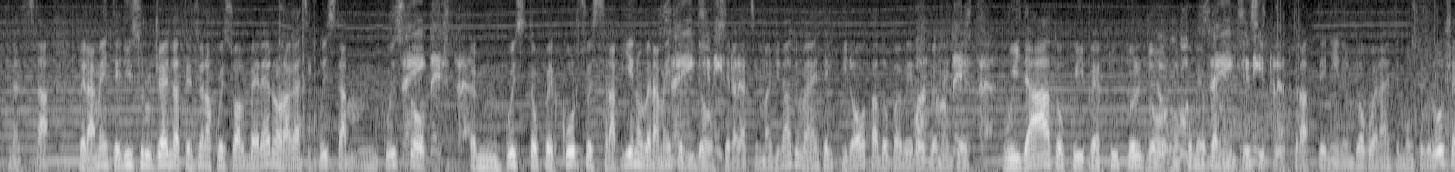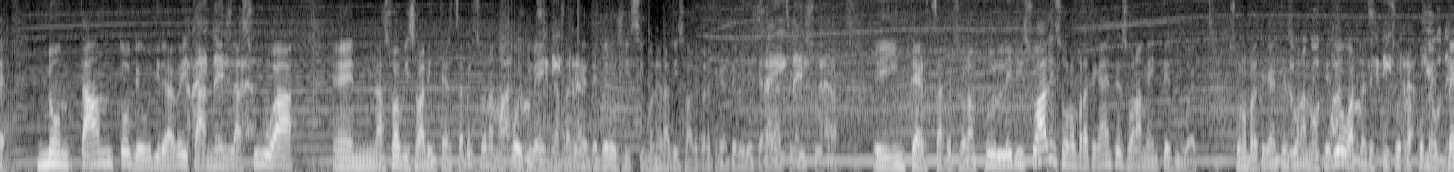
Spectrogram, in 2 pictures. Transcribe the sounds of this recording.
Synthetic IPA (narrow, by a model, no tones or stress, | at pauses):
t̪iːnasi̥st̪aveɾament̪ed̪ist̪ɾud͡ʒːɛnd̪oat̪ːenjoːneakwest̪oalbeɾɛnːoɾaɡat̪sːikwest̪akwest̪o | kwest̪operkorsoɛst̪ɾapːjɛːnoveɾament̪ed̪id̪ɔsiɾaɡat̪simːad͡ʒinaːt̪eovjament̪eilpilɔːt̪ad̪ɔːpoaveːɾovːjament̪eɡwid̪aːt̪okwipert̪ut̪ːoild͡ʒornokomeovːjament̪esipwɔt̪ːɾat̪ːeneːɾeund͡ʒɔːkoveɾament̪emolt̪oveloːt͡ʃe | nont̪ant̪od̪ɛːvod̪iːɾelaveɾit̪anːelːasuːa | nelasuːavizuaːleint̪ɛrt̪sapertsoːnamapːɔjd̪ivɛnt̪apɾat̪ikament̪evelot͡ʃisːimonelːavisuwaːlepɾat̪ikameneved̪eːt̪eɾaɡat̪sikwisːoːpɾa | int̪ɛrt̪sapersoːnaplevizwaːlisoːnopɾat̪ikament̪es̬olament̪ed̪uːe | soːnopɾat̪ikament̪̬esolament̪ed̪uːeɡward̪aːt̪ekwisːoːpɾakomeb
